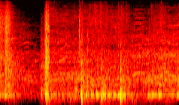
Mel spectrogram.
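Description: Sharp drum beats, about five in two seconds and unevenly spaced, over music with voices in the background.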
